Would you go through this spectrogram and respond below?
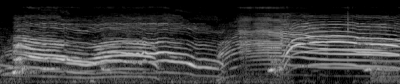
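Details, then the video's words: Neighbour cats locked in a hard fight, one sustained warbling howl sliding downward, then a second rising yowl that holds high and strained. "Cats fighting hard | Fight between two neighbor cats"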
